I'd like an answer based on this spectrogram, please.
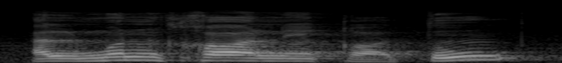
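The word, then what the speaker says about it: المنخنقة: Selanjutnya lafaz yang ketiga al-mun, munkhafatun, khaniqatu, maaf, al-munkhaniqatu, munkha, nun mati ketemu dengan huruf, ya, yang 6 tuh. Coba kalian ingat-ingat lagi. Kha, mun tidak dibaca mung, tidak dibaca mung, tapi dibacanya mun jelas, dengan dibaca jelas.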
